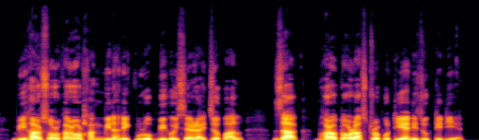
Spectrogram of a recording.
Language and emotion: Assamese, neutral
